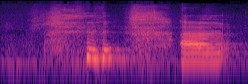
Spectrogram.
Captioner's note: giggles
